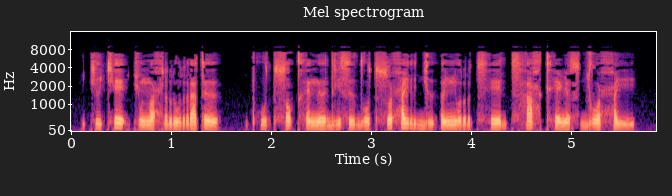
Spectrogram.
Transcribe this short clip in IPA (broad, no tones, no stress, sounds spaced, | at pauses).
c ɨ cʰ e ʔ c u n ɔ ħ r u r a t ɘ | pʰ u t s ɔ kʰ ɛ n ɘ d i s ɨ d̪ o t s u ħ i r ɟ ɨ ʔ ɐ ɲ o r t͡sʰ e d t͡sʰ a ħ kʰ e ɳ ɘ s ɟ o ħ i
